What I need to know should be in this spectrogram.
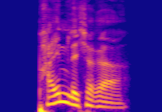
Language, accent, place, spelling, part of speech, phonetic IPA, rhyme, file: German, Germany, Berlin, peinlicherer, adjective, [ˈpaɪ̯nˌlɪçəʁɐ], -aɪ̯nlɪçəʁɐ, De-peinlicherer.ogg
- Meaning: inflection of peinlich: 1. strong/mixed nominative masculine singular comparative degree 2. strong genitive/dative feminine singular comparative degree 3. strong genitive plural comparative degree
